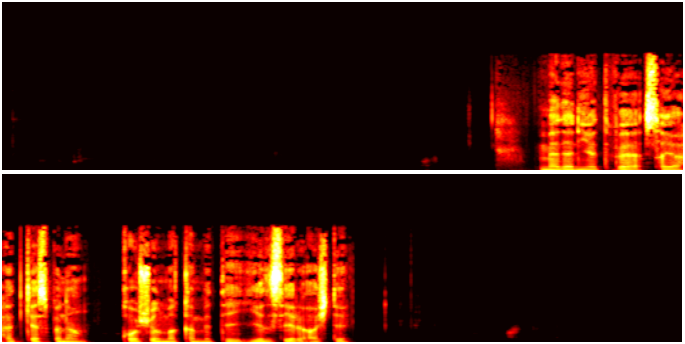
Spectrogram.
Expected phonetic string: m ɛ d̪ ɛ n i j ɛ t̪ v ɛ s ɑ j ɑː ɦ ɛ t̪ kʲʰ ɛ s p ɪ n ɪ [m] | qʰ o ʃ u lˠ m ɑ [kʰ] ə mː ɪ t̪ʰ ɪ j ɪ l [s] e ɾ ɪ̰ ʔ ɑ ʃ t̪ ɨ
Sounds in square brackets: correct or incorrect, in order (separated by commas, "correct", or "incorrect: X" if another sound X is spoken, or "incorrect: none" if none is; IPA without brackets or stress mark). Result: incorrect: ŋ, incorrect: qʰ, correct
